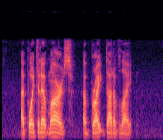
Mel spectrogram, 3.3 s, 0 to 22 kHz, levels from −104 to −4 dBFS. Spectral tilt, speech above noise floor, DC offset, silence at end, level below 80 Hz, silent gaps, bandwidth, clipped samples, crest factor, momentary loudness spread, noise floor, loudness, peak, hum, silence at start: -4.5 dB/octave; 41 dB; under 0.1%; 0.65 s; -68 dBFS; none; 7 kHz; under 0.1%; 20 dB; 9 LU; -64 dBFS; -23 LUFS; -4 dBFS; none; 0.4 s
